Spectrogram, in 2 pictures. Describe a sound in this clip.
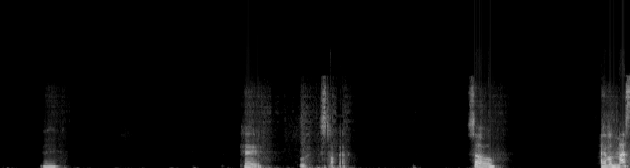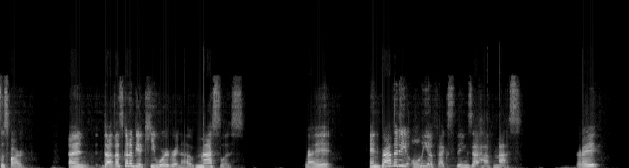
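A young woman talks calmly into a close microphone, pausing often.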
